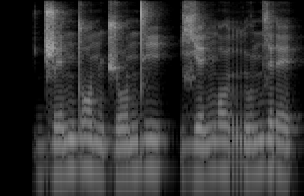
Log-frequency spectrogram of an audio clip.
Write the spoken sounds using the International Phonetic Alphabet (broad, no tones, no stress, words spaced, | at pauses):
ɖ͡ʐɪndɔ nd͡ʒondi | ʑeŋɔo̯ runzɪɾe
